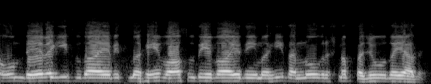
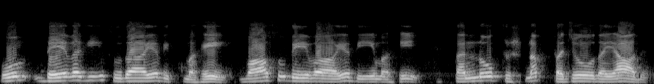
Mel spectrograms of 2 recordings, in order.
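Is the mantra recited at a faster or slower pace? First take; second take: faster; slower. First: It is recited at a quicker, normal pace. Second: It is recited slowly and deliberately.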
